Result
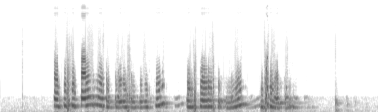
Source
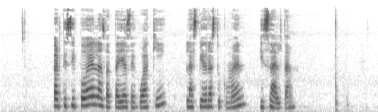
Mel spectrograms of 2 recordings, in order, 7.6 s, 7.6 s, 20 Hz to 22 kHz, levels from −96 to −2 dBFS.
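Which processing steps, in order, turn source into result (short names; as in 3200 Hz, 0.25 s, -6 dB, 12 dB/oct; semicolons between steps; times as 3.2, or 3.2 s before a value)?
Wiener smoothing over 15 samples; brick-wall FIR band-stop 560–14000 Hz; high shelf 9200 Hz +5.5 dB; notches 50/100/150/200/250/300/350/400/450 Hz; resonator 110 Hz, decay 0.41 s, harmonics all, mix 30%; echo 0.386 s -20 dB; soft clip -39.5 dBFS, distortion -10 dB; band shelf 1500 Hz +14.5 dB 2.5 oct; crackling interface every 0.12 s, samples 64, zero, from 0.61; decimation joined by straight lines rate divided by 3×; gain +6.5 dB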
